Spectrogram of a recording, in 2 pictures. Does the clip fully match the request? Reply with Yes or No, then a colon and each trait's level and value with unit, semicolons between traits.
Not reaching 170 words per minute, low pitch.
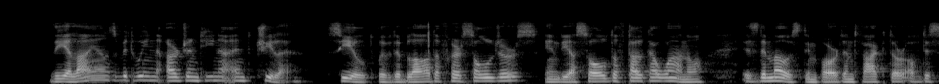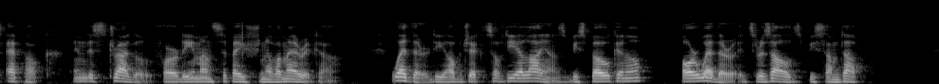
Yes: average, 160 wpm; low, 130 Hz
